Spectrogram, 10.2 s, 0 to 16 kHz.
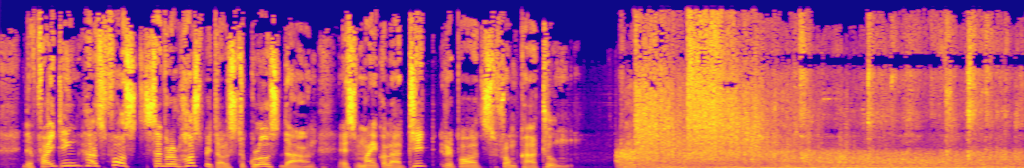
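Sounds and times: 
speech: 0.2s - 7.0s
airstrike explosion near military headquarters in Khartoum: 6.2s - 10.2s.

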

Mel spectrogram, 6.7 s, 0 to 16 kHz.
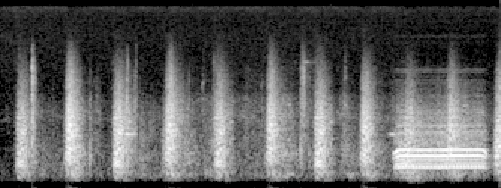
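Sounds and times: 
freight train chugging while pulling out: 0.0s - 6.6s
freight train whistle blast: 5.2s - 6.6s.

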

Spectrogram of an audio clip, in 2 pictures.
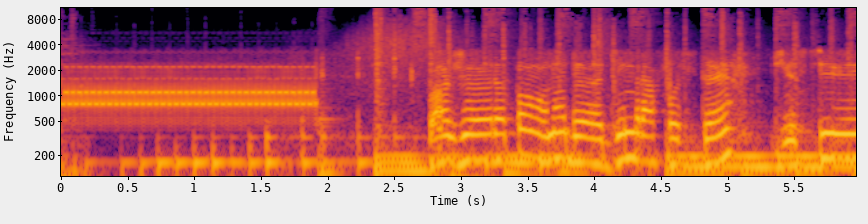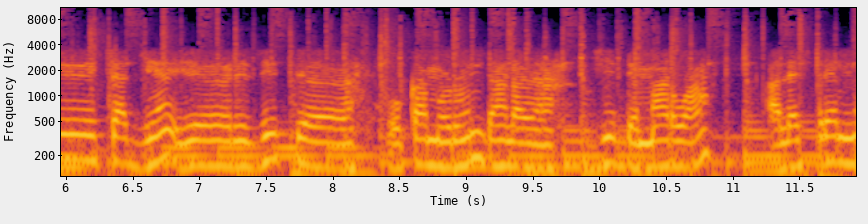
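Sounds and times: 
telephone ringing with an electronic tone: 0.0s - 2.0s
faint low pulsing beat: 1.9s - 11.9s
speech: 2.8s - 11.9s.

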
